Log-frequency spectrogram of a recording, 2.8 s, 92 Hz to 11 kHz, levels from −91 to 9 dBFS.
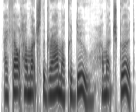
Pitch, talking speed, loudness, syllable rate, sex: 195 Hz, 215 wpm, -16 LUFS, 4.9 syllables/s, female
